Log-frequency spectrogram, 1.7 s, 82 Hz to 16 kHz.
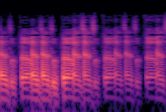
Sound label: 144 filter stutter; VOCAL OR VOXY LOOPS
